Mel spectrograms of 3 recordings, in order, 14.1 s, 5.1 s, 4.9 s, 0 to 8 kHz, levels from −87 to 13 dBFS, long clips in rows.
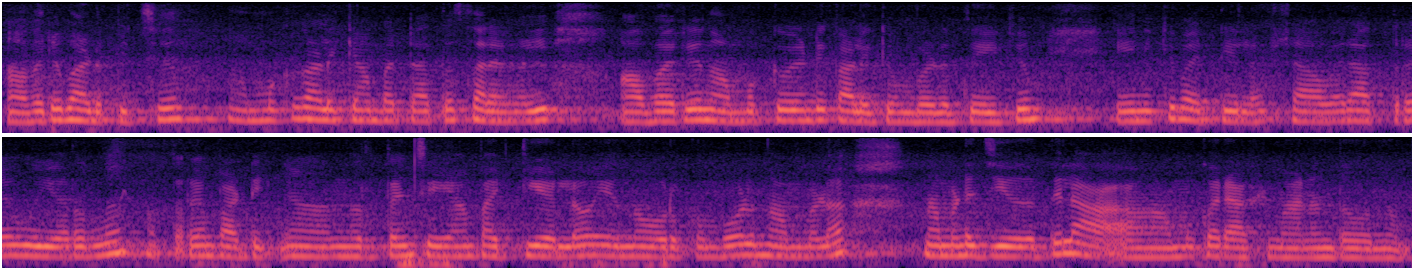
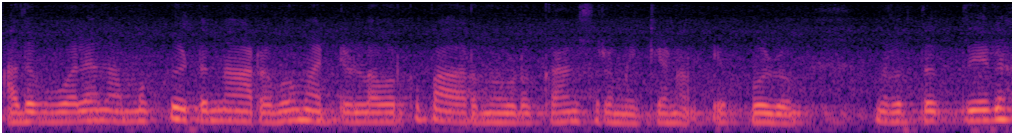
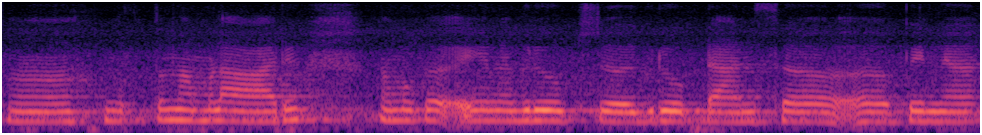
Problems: none marked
